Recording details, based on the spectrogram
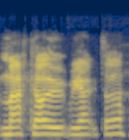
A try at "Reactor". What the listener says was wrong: Reactra. You're putting emphasis on the wrong syllable. Reactra.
